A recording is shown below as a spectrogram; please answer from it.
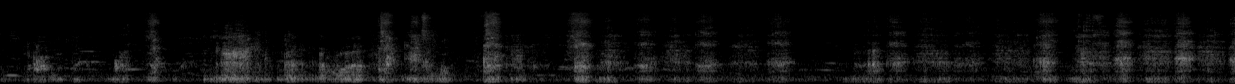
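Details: Playful tussle between Boston terrier Tinker Bell and bulldog Lala, with gruff growls, snorting breaths and frequent sharp thumps and clicks; a voice is briefly heard.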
